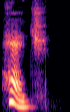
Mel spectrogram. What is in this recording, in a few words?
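"hedge", British English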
